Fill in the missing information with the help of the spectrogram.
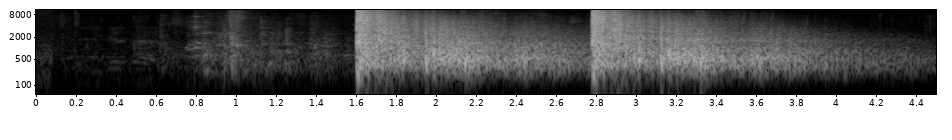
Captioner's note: gun shooting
